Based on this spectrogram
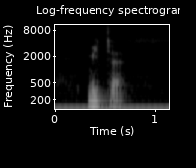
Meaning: myth
- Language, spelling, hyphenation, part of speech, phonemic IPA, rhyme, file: Dutch, mythe, my‧the, noun, /ˈmi.tə/, -itə, Nl-mythe.ogg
